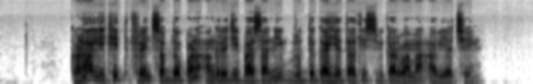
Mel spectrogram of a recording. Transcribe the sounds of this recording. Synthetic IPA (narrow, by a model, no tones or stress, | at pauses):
ɡ̥ʱəɽ̃alikʰit̪fɾɛ̃ɲt͡ʃʃəb̚d̪opəɳəŋɡɾed͡ʒibʱaʃaniʋɾʊd̪ʱːɡaɦjət̪at̪ʰisʋikaɾʋamãʔaʋjat͡ʃʰe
